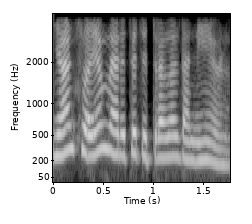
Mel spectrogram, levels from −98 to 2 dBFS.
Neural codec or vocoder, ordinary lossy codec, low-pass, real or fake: codec, 16 kHz, 2 kbps, FreqCodec, larger model; none; 3.6 kHz; fake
